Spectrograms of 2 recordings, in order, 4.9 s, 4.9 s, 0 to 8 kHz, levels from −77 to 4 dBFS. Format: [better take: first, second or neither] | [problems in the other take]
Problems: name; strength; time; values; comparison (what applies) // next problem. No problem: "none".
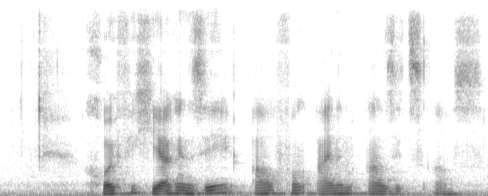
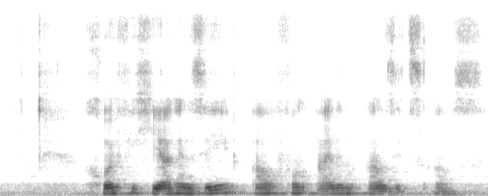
first | room echo; dies away in 0.2 s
